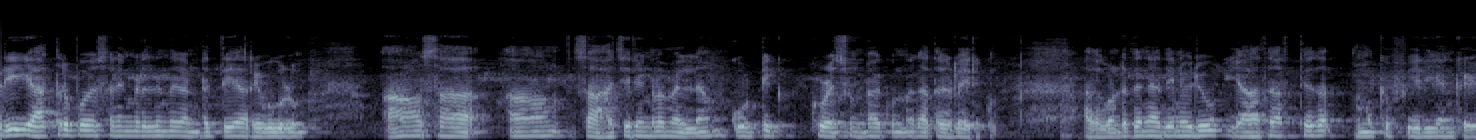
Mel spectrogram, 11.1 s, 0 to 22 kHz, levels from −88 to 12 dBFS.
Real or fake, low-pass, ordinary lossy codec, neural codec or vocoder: fake; none; none; codec, 16 kHz, 8 kbps, FreqCodec, larger model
